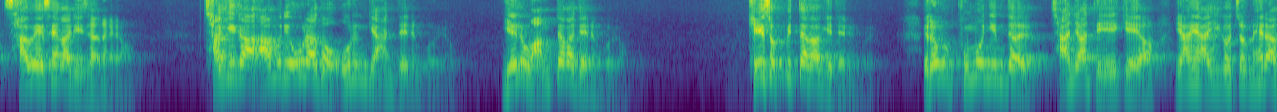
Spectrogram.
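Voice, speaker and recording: Highly animated middle-aged male pastor preaching. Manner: animated preaching with repeated rhetorical questions; chats directly with the congregation. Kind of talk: sermon. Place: church sanctuary.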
